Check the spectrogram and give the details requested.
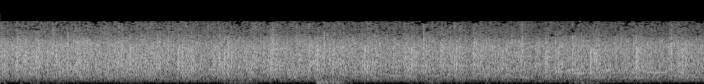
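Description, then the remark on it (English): An audience claps hands to the Lord in sustained, dense applause, many hands blending into a steady roar that holds at an even, loud level for the whole stretch without a break. “Clap your hands to the Lord one more time, please.”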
